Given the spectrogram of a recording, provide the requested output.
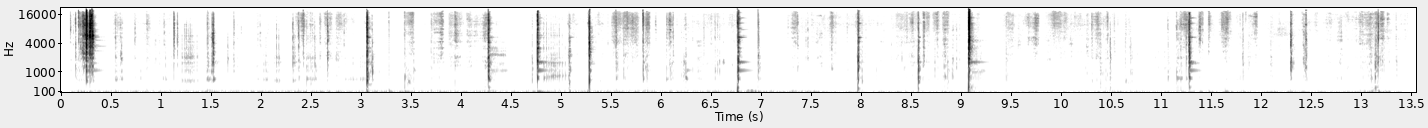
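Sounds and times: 
plastic point-and-shoot camera being fiddled with and handled: 0.1 - 13.5.

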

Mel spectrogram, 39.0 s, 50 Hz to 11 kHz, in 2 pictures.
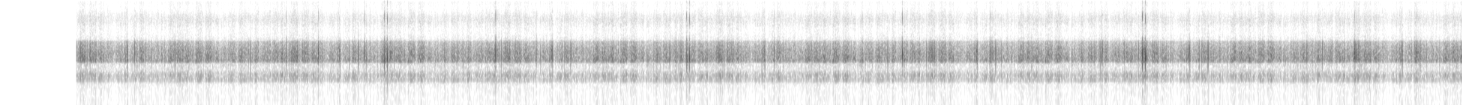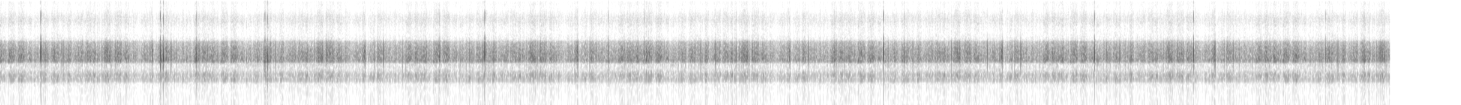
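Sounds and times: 
sci-fi static noise: 1.0 - 38.0.

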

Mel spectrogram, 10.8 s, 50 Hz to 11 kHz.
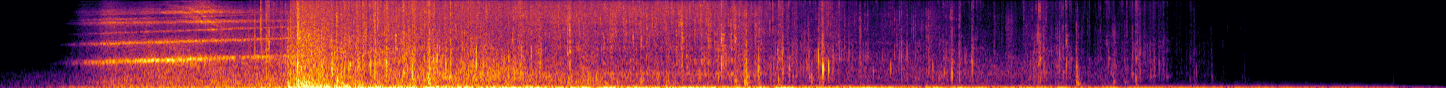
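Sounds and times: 
ice spell frostbolt direct damage impact: 1.5 - 9.0.

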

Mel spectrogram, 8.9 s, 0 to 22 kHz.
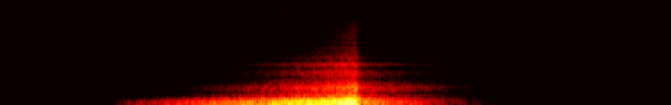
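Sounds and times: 
reversed sub air whoosh: 2.6 - 5.6.

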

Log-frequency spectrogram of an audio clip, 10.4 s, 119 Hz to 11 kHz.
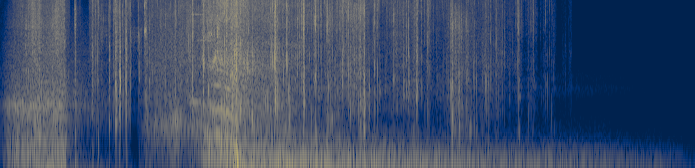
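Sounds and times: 
ice spell freezing and slowing with frost web: 0.1 - 8.3.

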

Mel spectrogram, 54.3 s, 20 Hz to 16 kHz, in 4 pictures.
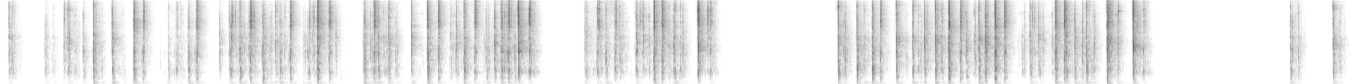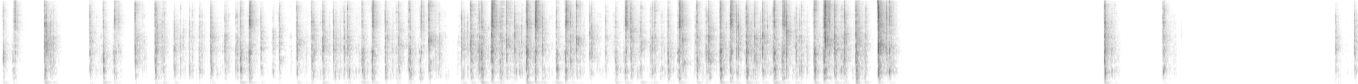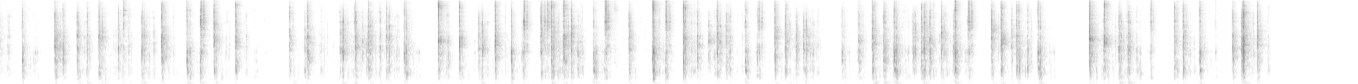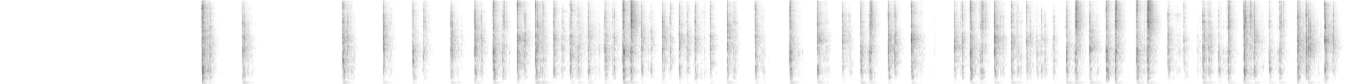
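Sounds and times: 
desktop PS2 computer keyboard: 0.1 - 7.2, 8.4 - 11.5, 12.9 - 22.6, 27.0 - 39.9, 44.2 - 54.2.

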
